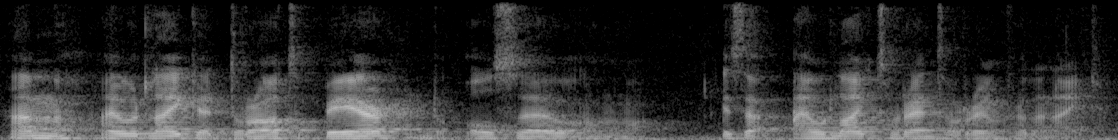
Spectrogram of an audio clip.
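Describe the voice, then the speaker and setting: A man's voice: fairly even intonation, sharp tone. Hesitant male tabletop gamer, roomy recording. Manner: hesitant, halting, polite. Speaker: player in a tabletop role-playing game. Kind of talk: casual in-character and descriptive game play. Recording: echoey room with faint rumbling noise.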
